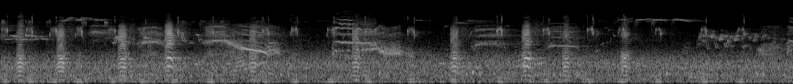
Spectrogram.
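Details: A rowdy group of flamingos calling together: overlapping honking, goose-like calls and nasal grunts from many birds, some notes sliding downward, over a steady wash of flock noise.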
